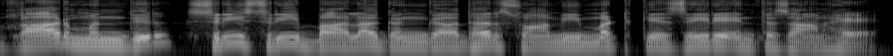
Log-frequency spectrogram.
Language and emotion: Urdu, neutral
